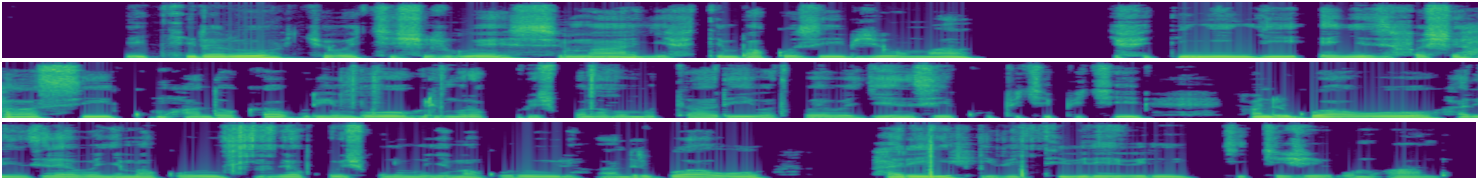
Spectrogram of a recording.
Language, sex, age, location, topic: Kinyarwanda, male, 18-24, Kigali, government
